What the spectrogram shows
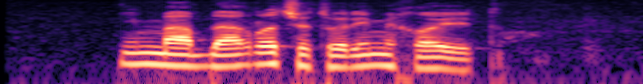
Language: Persian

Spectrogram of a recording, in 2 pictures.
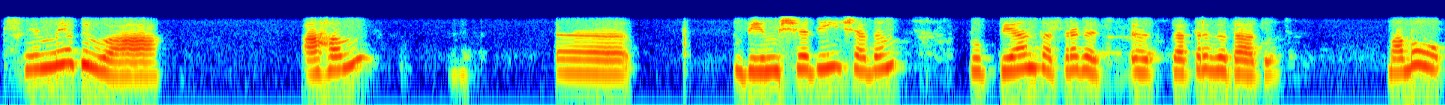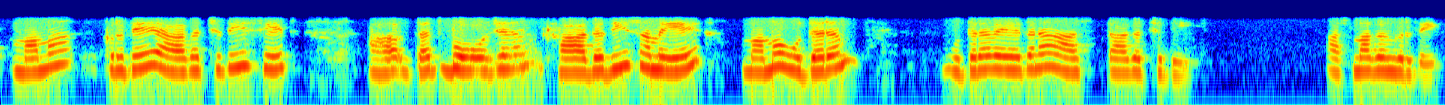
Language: Sanskrit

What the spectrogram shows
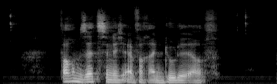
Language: German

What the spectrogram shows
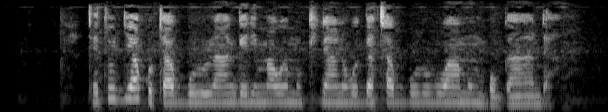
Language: Ganda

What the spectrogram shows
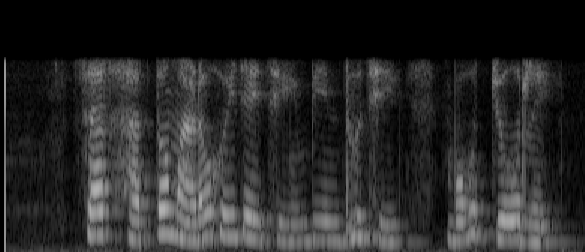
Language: Odia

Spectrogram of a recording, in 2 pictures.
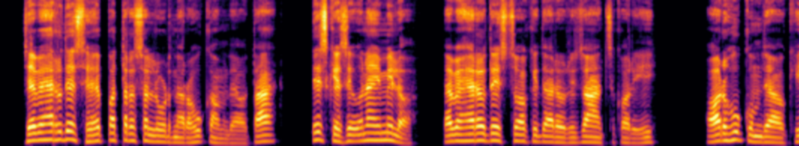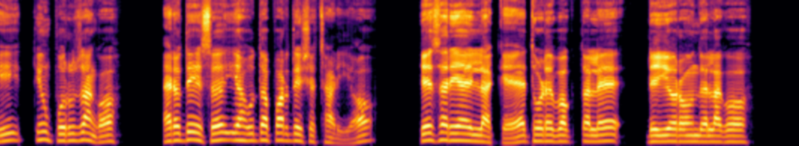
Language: Mahasu Pahari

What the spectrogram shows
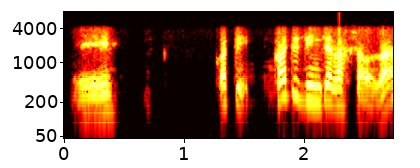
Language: Nepali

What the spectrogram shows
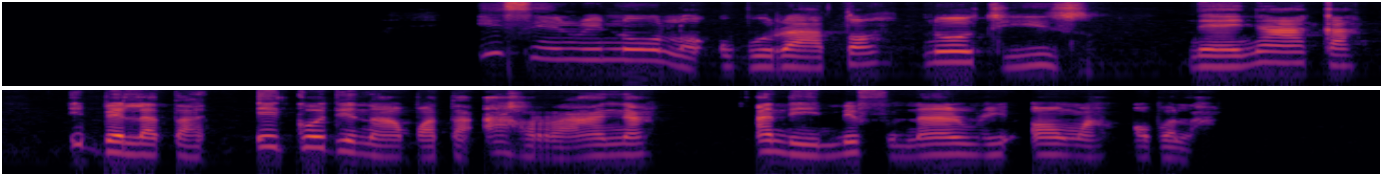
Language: Igbo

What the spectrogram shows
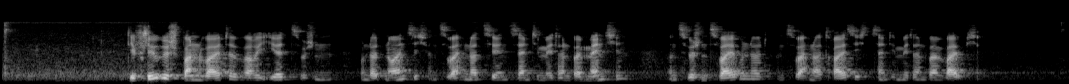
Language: German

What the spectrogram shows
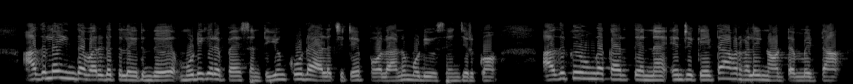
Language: Tamil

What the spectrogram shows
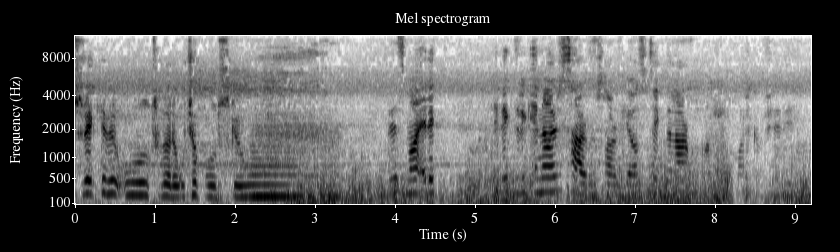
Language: Turkish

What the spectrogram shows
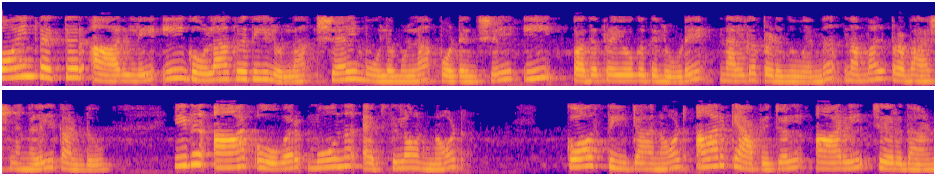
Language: Malayalam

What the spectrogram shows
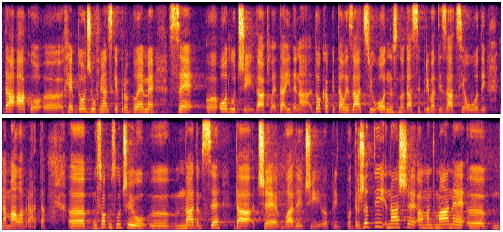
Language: Croatian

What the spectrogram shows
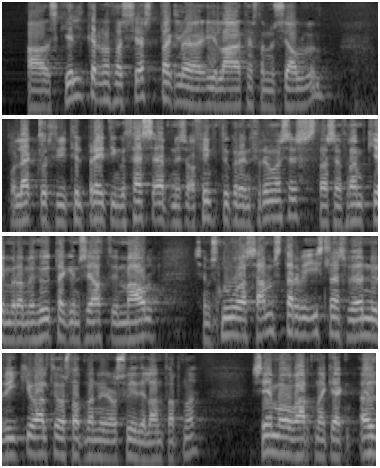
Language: Icelandic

